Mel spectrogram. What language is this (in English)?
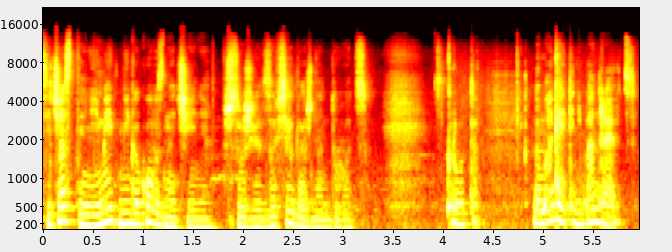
Russian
